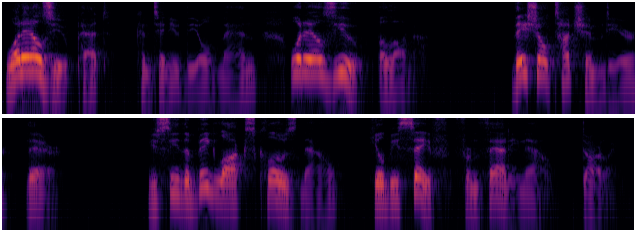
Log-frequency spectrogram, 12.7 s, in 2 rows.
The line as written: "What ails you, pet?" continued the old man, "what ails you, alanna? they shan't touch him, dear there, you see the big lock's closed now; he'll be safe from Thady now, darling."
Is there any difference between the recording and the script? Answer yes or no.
yes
